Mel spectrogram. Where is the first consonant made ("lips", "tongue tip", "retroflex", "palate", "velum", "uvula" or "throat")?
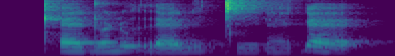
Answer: retroflex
